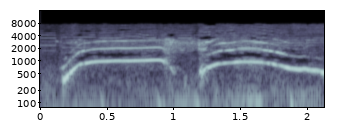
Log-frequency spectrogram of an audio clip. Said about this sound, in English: Scream again!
